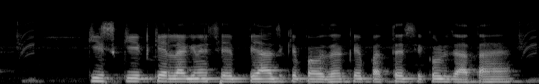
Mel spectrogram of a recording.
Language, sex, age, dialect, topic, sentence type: Magahi, male, 18-24, Southern, agriculture, question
